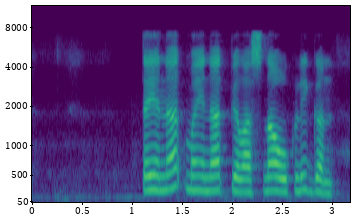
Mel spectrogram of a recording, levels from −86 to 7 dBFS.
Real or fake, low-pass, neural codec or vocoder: fake; 7.2 kHz; codec, 16 kHz, 0.9 kbps, LongCat-Audio-Codec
